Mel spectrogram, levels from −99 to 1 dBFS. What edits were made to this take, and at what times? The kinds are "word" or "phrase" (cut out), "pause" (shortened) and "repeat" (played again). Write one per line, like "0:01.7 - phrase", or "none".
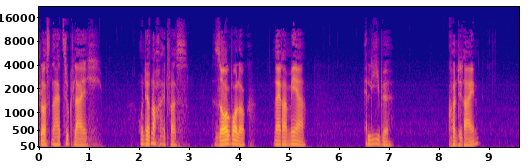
0:02.2 - word
0:03.8 - word
0:04.8 - word
0:06.5 - word
0:08.5 - word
